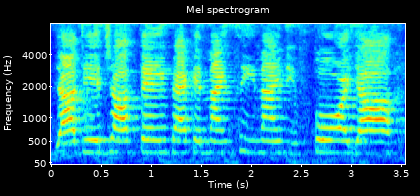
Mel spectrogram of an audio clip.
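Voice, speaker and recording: A woman's voice: high voice, completely flat delivery, normal speed, bright, forceful tone, soft background music. A woman radio host who interviews her guest in an enthusiastic, slangy, effusive way.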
